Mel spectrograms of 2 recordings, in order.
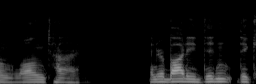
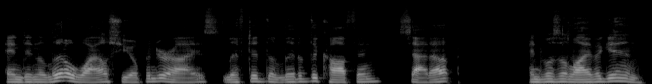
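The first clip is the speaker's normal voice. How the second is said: ordinary delivery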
